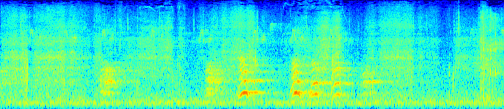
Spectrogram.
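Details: German Shepherd named Sheba on a walk, letting out a few short tonal barks, two sharper ones close together near the middle, over a low background rumble of outdoor noise.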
